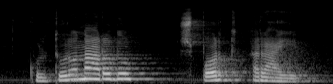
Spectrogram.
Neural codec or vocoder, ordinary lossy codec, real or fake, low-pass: none; none; real; 14.4 kHz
